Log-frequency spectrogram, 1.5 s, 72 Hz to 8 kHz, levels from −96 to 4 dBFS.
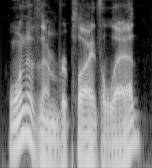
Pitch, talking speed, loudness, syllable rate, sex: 105 Hz, 235 wpm, -17 LUFS, 6.2 syllables/s, male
